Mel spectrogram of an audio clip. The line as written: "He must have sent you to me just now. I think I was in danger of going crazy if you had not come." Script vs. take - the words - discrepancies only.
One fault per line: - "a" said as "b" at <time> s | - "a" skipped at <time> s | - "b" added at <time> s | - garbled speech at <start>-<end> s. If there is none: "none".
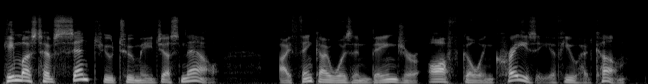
- "of" said as "off" at 4.3 s
- "not" skipped at 5.9 s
